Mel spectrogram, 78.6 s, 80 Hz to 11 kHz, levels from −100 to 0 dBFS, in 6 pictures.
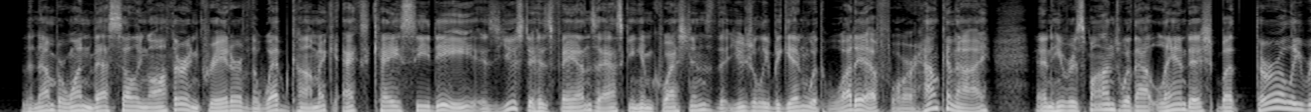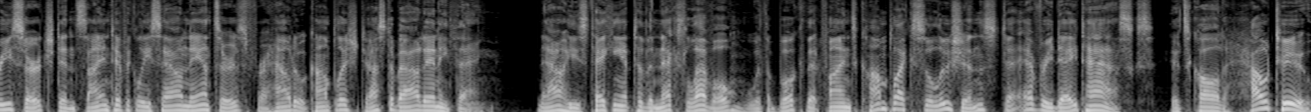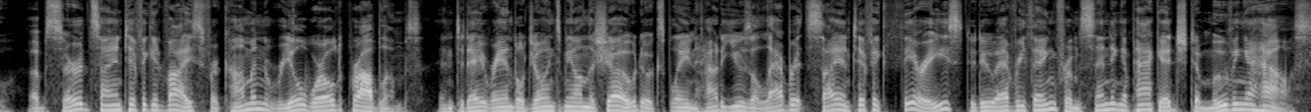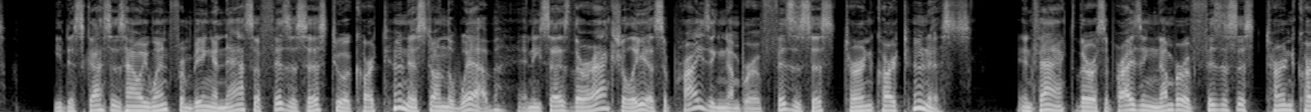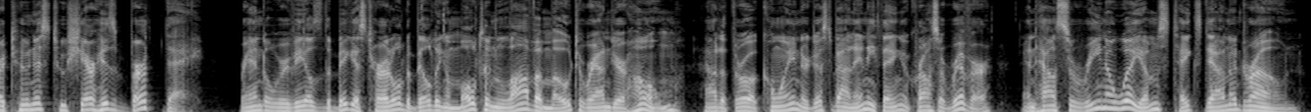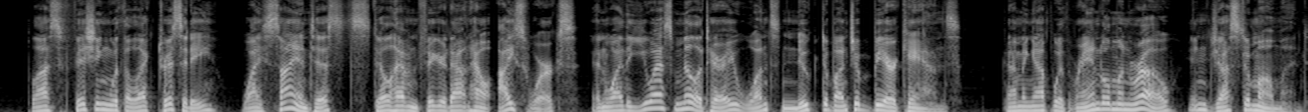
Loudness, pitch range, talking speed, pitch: -26 LUFS, 110-145 Hz, 165 wpm, 125 Hz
